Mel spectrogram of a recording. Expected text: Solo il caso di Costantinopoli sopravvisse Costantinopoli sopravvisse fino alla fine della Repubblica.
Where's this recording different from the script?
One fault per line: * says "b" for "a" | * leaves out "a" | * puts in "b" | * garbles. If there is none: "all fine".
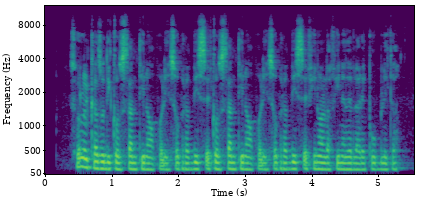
all fine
